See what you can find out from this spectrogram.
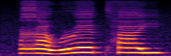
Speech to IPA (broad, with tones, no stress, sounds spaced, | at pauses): ɣ a˨˩˨ w ɹ ɛ˧ t̪ʰ a˧ j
